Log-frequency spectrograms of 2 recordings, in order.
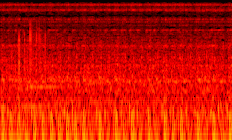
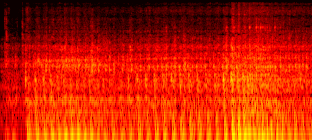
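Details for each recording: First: Honda Beat (LED) scooter with a rough knocking noise, tested with the CVT roller housing removed: even, quick putter at idle with no rattle or knock; engine internals healthy, fault is the sticking roller housing, not the engine. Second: Honda Beat LED scooter, rough idle with quick regular knocking tracking engine speed from the CVT; worn, loose variator roller housing with sticking roller plate, checked by running without the roller housing.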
